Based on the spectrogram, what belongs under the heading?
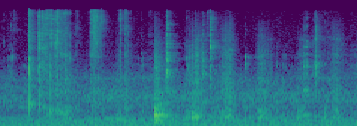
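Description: Close-up eating sounds: scattered light crunches and mouth clicks of chewing, with a louder crunch about two seconds in.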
